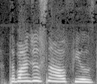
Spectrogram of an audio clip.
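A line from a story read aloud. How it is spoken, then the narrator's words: Plain. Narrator (Turkish): dedi Lowell yayıncısına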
